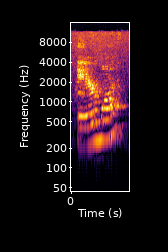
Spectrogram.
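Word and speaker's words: Erewhon: w h o n try saying it backwards nowhere no yeah so it's kind of supposed to sound like that backwards um so it that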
